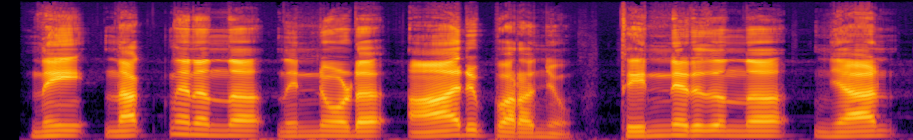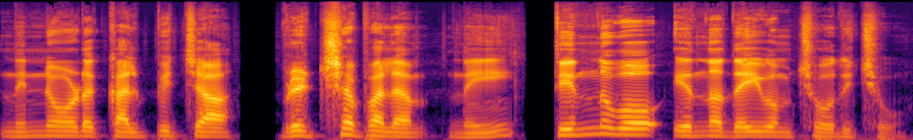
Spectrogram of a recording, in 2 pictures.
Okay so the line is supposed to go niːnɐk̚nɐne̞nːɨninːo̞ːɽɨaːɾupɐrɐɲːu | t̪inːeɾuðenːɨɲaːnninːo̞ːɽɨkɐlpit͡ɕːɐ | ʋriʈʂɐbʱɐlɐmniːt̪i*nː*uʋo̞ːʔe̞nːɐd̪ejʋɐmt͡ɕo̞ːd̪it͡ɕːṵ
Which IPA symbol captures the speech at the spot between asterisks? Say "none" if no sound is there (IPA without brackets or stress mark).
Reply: nː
